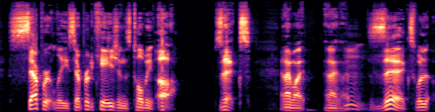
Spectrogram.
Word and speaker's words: ZYX: Both of them separate occasions told me, "Oh, Zix." And I thought, Zix? What? And then I go, oh, ZYX is pronounced Zix.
